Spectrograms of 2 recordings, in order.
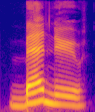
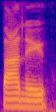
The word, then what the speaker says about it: Bennu: I am mispronouncing Bennu. It is Benu, not Banu, which I keep saying.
